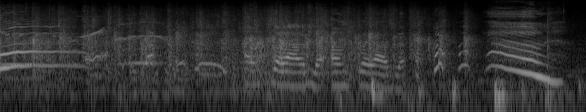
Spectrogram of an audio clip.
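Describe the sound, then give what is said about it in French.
An audience applauds for several seconds, the steady clapping mixed with high, sliding whoops and cheers from the crowd, swelling loudest near the end. “Wouhou, on peut l'applaudir.”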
